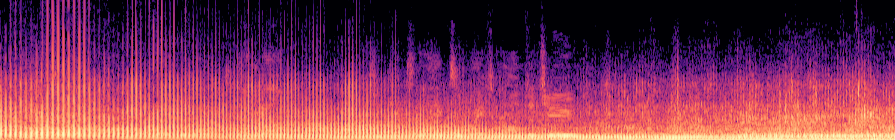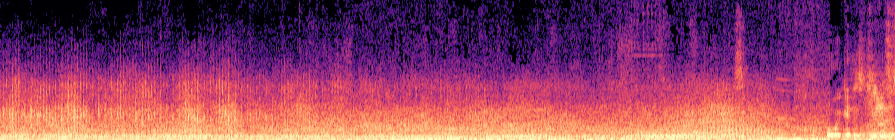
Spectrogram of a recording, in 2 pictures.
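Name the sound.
warbird aircraft coming in to land at airshow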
